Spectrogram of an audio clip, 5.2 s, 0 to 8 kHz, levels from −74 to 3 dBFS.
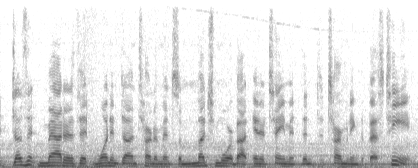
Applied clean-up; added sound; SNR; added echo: none; Bus; 10 dB; none.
